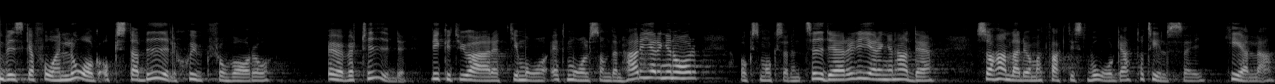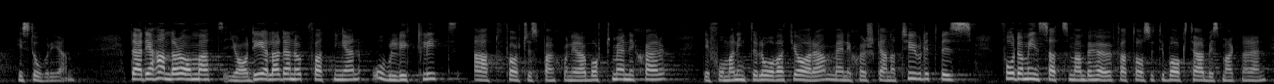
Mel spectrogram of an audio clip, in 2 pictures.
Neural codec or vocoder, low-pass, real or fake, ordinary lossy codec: none; 7.2 kHz; real; MP3, 48 kbps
